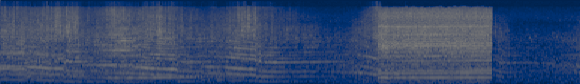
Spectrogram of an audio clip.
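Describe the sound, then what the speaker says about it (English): Several race cars leaving the pit box together at the Abu Dhabi Grand Prix circuit, engines whining and shifting pitch as they accelerate away, with a loud steady roar near the end before it cuts off. "multiple cars leaving the pit box at the same time"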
